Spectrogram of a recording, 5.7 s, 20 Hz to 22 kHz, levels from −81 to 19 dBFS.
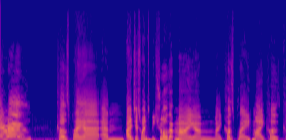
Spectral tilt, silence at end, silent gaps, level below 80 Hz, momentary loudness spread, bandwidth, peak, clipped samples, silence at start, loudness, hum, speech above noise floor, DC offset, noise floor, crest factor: -2.5 dB/octave; 0 s; none; -52 dBFS; 9 LU; 19 kHz; -2 dBFS; under 0.1%; 0 s; -22 LUFS; none; 26 dB; under 0.1%; -50 dBFS; 20 dB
